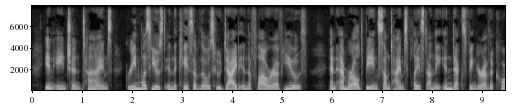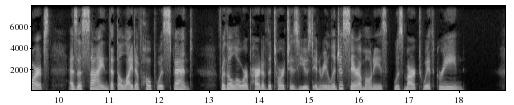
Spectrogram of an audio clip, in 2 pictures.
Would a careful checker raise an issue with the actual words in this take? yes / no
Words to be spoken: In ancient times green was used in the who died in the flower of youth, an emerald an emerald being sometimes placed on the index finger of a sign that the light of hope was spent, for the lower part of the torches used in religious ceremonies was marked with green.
yes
